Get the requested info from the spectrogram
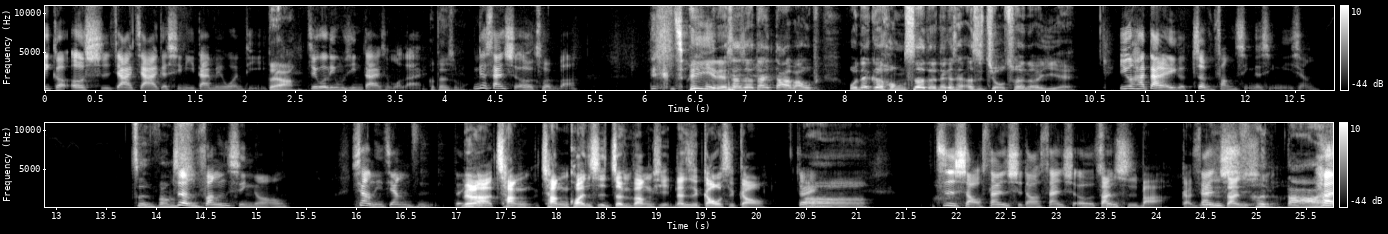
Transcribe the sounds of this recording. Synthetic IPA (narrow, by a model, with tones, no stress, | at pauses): i˥˩ɡə˨ʔə˥˩ʂɻ̩˧˦t͡ɕja˦t͡ɕja˥i˥˩ɡə˨˩ɕi˧˥ŋli˨˩t̪a˥˩ɪme˧˥ɪwə˥˩nt̪ʰḭ˧˦we˥˩ɪɐ̰˨˩t͡ɕjɛ˧˥kwɔ˨˩li˧˥ŋu˥˩ɕi˧˥nt̪a˥˩ɪʂə˧˦mə̰˧la̰˧˦ɪ˥˦t̪a˥˩ɪ˩ʂə˦m˨i˥ŋksa˦˥nʂɻ̩˧˦ə˥˧t͡sʰwə˥˩nba̰˨˩ | n˥˩ɡə˩˥pʰi˥˩˨le˨˩sa˦nʂ̩˧ə˥˩t̪ʰa˥˧ɪt̪a˥˩ba˨wɔ˨˩ | wɔ˨˩na˥˩ɡə˨xɔ˧˥ŋsɤ˥˨d̪ə˨na˥˩ɡə˩a˨˦ə˥˩ʂ̬ɻ̩˧˦t͡ɕjo˨˩ʊt͡sʰwə˥˨nə˧˥i˨˩ɛ̰˨˩ | i˥nwe˥˧ɪt̪ʰa˥t̪a˥˩ɪla˨˧ɪi˧ɡə˨ʈ͡ʂə˥˩nfɑ˥ŋɕi˧˦ŋd̪ə˨ɕḭ˧˦ŋlḭ˨˩˦ɕjɑ̰˥˩ŋ | ʈ͡ʂə˥˩nfɑ˥ŋʈ͡ʂə˥˩nfɑ˥ŋɕi˧˥ŋɔ˧ | ɕjɑ˥˩ŋni˨˩ʈ͡ʂɤ˥˧jɑ˥˩ŋd͡zɨ˨˩d̪ə˨e˧˥˦ja˨˩ʈ͡ʂʰɑ˨˧˦ŋʈ͡ʂʰɑ˨˧˥ŋkʰwa˦nʂɻ̩˥˧˨ʈ͡ʂə˥˨˩nfɑ˦ŋɕḭ˧˦ŋt̪a˥˧nʂ̬ɻ̩˥˩kɑ˦˥ʊʂɻ̩˥˩kɑ˦ʊ | t̪we˥˩ɪ | t͡sɹ̩˥˩ʂɑ˨˩ʊsa˦nʂɻ̩˨˧˦t̪ɑ˥˩ʊsa˦nʂɻ̩˧˦ə˥˩sʰsa˦˥nʂɻ̩˨˧˦ba̰˧ka˨˩nt͡ɕɥɛ˦˥ʂ̩˥˨˩sa˦nxə˨˩nt̪a˥˩ə˨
